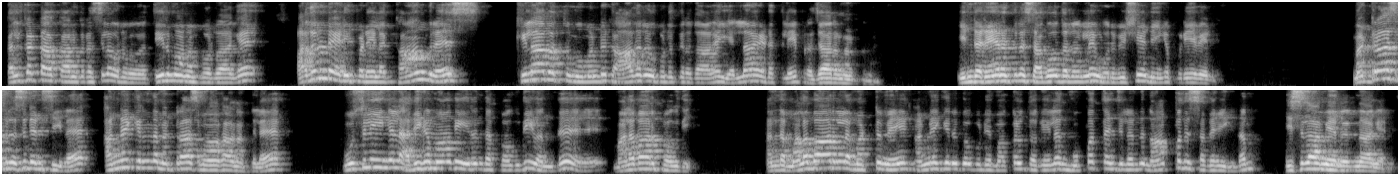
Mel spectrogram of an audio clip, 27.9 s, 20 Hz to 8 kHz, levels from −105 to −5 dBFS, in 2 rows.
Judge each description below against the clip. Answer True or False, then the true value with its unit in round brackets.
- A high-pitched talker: True (195 Hz)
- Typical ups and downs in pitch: True (4.5 semitones)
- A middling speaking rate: True (105 wpm)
